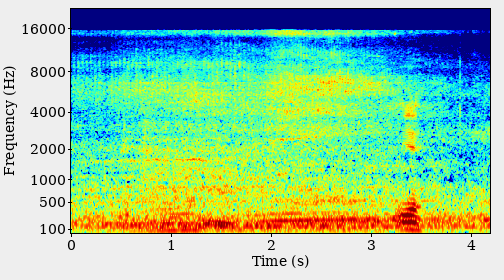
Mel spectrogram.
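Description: A steady low drone with a hiss over it, swelling a little in the middle and easing near the end, with no clear clicks or knocks.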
